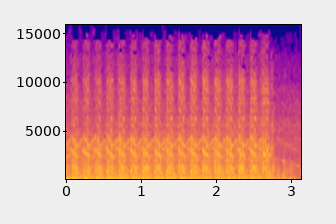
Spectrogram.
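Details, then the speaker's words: John Deere 450C dozer diesel after fitting a new gear-reduction starter, fuel just topped up: starter cranks evenly at about five pulses a second but never fires; owner suspects air in the fuel line or dirty connections. "H might got the air in the line uh let see I might have a bad connection too"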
